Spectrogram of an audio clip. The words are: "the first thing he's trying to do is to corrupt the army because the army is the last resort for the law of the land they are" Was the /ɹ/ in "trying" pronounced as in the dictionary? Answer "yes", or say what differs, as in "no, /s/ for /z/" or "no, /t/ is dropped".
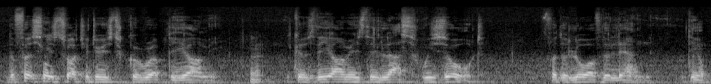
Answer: no, /w/ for /ɹ/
